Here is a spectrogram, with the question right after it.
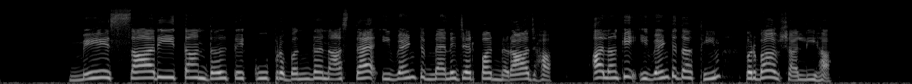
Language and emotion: Dogri, angry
